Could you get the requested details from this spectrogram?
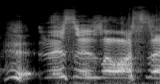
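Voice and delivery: high, drawn-out mock wail; hammed-up crying child; imitated crying. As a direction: wail the words through fake sobs. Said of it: "intense crying".

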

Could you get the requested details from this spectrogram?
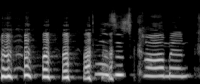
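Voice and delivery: high, drawn-out mock echo; amused echo. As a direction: repeat it slowly in a high, tickled voice. Echoes co-host's phrase, giggling.

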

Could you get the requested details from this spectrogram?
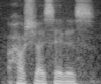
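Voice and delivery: usual speaking voice

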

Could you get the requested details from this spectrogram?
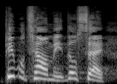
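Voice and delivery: ordinary talk, nothing marked

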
